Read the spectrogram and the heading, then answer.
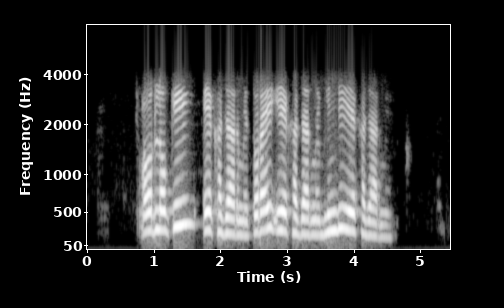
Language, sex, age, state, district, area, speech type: Hindi, female, 60+, Uttar Pradesh, Sitapur, rural, conversation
